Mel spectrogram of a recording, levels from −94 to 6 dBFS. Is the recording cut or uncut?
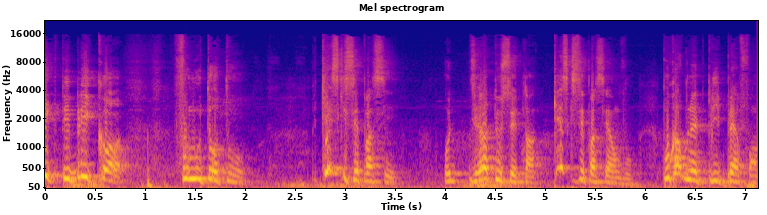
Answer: uncut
